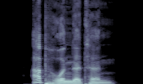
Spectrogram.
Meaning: inflection of abrunden: 1. first/third-person plural dependent preterite 2. first/third-person plural dependent subjunctive II
- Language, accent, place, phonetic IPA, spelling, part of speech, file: German, Germany, Berlin, [ˈapˌʁʊndətn̩], abrundeten, verb, De-abrundeten.ogg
